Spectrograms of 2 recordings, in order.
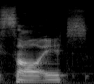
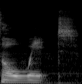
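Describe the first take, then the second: First: It sounds like the two words 'saw it'. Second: It sounds like one name, 'sol-wit'. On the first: It plays the name as a pun. "like if you were not going to say saw it" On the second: It treats the name as an ordinary surname. "Let's try and pronounce it like normally"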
